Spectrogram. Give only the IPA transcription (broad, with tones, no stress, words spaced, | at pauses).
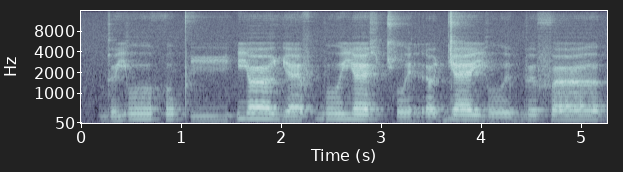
ɡʏ˩jʊː˥hʊ˥pʼiː˩ | jœː˥ʎɛː˩fbʊː˥ jɛː˥xcʰʊ˩ɪ̯rœ˩ ɟɛː˥jʊː˩ɪ̯ bʏ˥fœː˥ə̯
